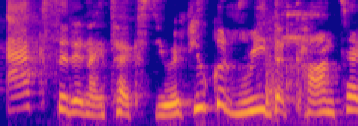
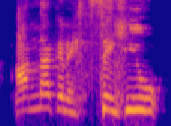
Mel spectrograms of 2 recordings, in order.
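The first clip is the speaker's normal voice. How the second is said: ordinary talk, nothing marked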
